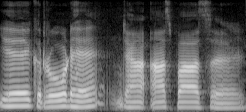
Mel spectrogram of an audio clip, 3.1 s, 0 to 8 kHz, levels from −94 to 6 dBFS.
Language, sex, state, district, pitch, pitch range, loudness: Hindi, male, Jharkhand, Jamtara, 145 Hz, 140-160 Hz, -15 LUFS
